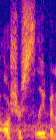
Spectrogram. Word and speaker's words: Oschersleben: Oschersleben, I believe, is actually the correct pronunciation of that track.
